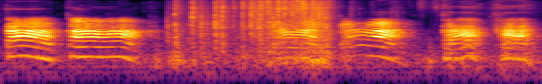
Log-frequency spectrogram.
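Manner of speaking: loud cawing like a crow; crow caw imitation. Shown as a demonstration. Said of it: "Can you do the real sound?".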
